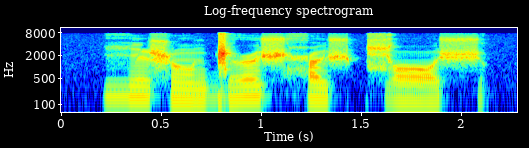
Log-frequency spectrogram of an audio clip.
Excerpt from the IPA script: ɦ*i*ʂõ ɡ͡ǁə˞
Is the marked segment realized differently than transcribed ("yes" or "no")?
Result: no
